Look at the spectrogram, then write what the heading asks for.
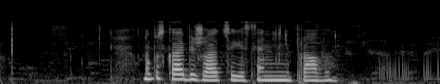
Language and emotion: Russian, neutral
